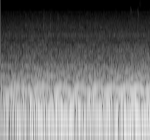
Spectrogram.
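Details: Kayak strapped on a car roof rack, driving: steady low buzzing drone over road and engine noise from a twisted-free flat strap fluttering in the wind despite being tight; fix is putting a twist in the strap and retightening.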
